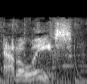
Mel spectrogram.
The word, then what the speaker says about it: Adolis: I think his first name's pronounced Adolis.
